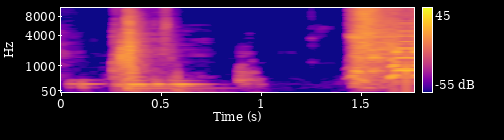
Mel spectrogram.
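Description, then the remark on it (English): A person sneezes loudly, a voiced intake followed by a sharp burst, then a second noisy sneeze after a short pause. “Bless you.”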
